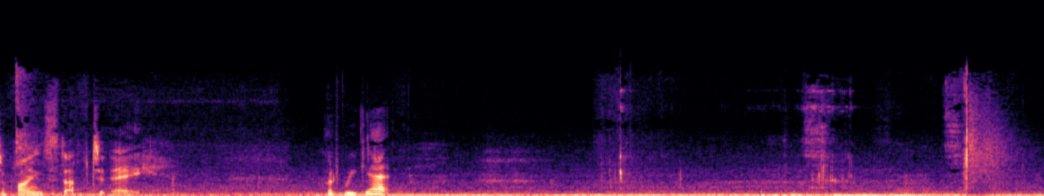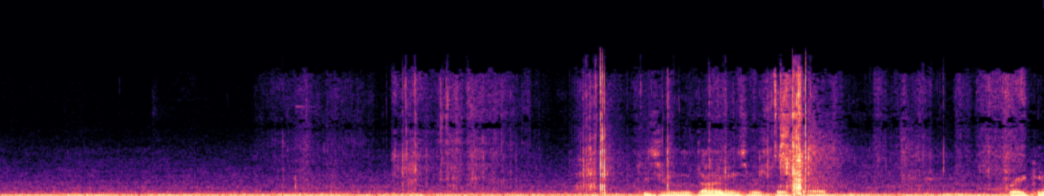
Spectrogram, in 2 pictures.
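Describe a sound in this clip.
Plastic bubble wrap rustles and crinkles as it is unwrapped.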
